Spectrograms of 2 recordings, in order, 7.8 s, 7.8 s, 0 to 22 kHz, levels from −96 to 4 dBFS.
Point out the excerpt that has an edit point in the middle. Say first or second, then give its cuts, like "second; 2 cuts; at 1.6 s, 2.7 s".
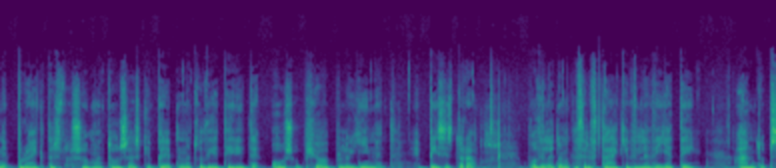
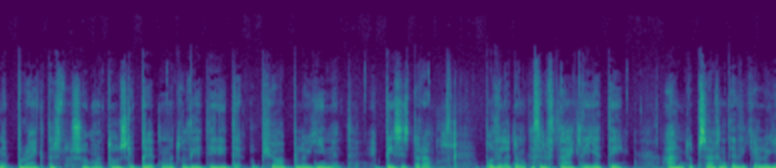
second; 3 cuts; at 1.3 s, 2.5 s, 5.8 s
